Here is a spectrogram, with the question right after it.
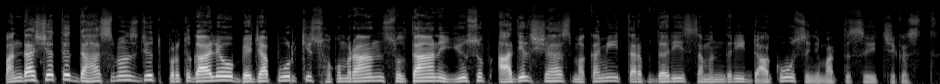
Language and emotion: Kashmiri, neutral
